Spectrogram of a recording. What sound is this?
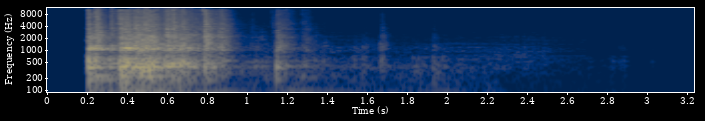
$ BULLETS - falling on metal table
Several bullets (AA batteries) falling on a metal pan. Good for crime scenes?
metal, table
